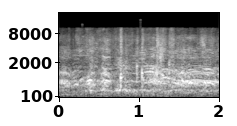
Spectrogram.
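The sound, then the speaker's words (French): Shouting, jeering crowd greets the Interior minister on his visit to a housing estate in Argenteuil. The dense, continuous roar of many voices stays loud and steady throughout. “Hier, le ministre de l'Intérieur s'est rendu dans une cité d'Argenteuil en guise de bienvenue, insultes et sifflets.”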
